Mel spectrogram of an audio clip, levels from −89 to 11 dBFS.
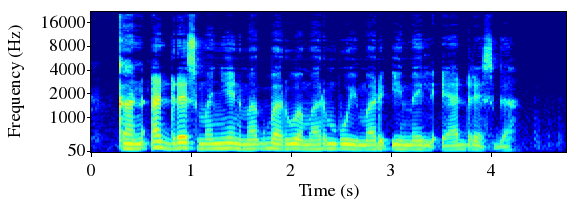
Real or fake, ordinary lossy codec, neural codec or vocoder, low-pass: real; none; none; none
